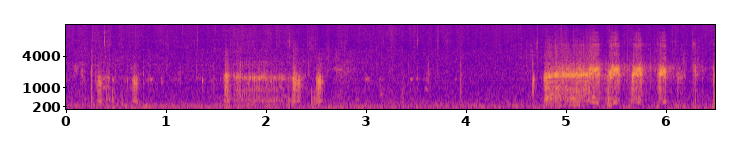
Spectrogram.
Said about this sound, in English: Okay, imagine you guys are in the park, chilling by a little lake or a pond, and you're feeding the ducks.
